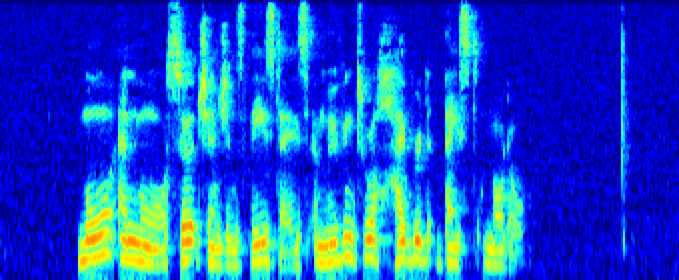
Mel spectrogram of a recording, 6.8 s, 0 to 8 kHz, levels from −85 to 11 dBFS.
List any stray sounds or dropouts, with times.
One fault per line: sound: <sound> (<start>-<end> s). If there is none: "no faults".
no faults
